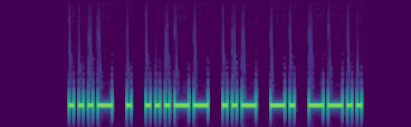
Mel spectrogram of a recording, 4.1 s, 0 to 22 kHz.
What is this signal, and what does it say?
Morse code, heard as a keyed tone, about 25 wpm, 700 Hz. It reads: VE3UNZ
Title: DXCC-100 Call Signs - 6 Characters - Repeated 2x - 25wpm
